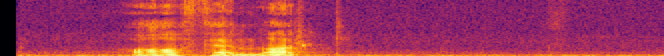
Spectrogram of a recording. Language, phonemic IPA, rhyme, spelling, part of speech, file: Norwegian Bokmål, /ˈɑːfɛmark/, -ark, A5-ark, noun, NB - Pronunciation of Norwegian Bokmål «A5-ark».ogg
- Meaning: A piece of paper in the standard A5 format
